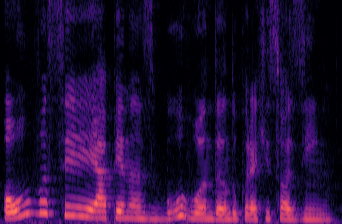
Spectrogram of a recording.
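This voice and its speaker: A woman's voice: medium pitch, sing-song, moderate pace, dark tone. A woman voicing a manic, aggressive teenage boy wizard who barks insults, in a Brazilian audiobook. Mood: menacing.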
